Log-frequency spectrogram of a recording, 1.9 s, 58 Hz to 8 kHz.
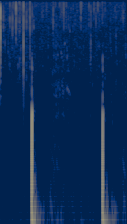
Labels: {"label": "biophony, double pulse", "recorder": "SoundTrap 300"}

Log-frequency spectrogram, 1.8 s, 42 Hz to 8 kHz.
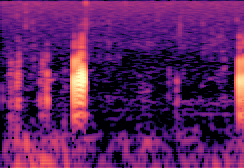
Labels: {"label": "biophony, knock croak", "recorder": "SoundTrap 300"}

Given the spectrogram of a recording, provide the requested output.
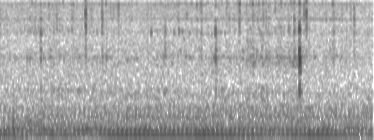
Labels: {"label": "anthrophony, boat engine", "recorder": "HydroMoth"}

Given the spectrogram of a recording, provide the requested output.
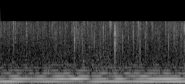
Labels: {"label": "biophony, midshipman", "recorder": "SoundTrap 500"}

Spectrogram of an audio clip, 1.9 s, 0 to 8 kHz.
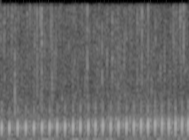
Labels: {"label": "biophony, rattle", "recorder": "SoundTrap 500"}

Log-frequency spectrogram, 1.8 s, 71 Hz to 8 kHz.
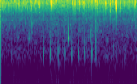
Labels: {"label": "biophony, squirrelfish (Holocentrus)", "recorder": "SoundTrap 300"}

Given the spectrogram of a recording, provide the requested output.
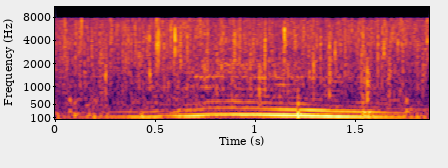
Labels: {"label": "biophony", "recorder": "SoundTrap 300"}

